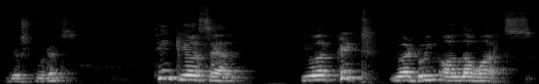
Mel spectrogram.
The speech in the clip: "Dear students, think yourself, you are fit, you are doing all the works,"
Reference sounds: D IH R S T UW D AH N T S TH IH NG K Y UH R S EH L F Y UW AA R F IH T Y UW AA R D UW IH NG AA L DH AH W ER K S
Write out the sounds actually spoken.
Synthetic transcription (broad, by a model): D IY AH S T UW D AH N T S T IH NG K Y UH R S EH L F Y UW AA R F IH T Y UW AA R D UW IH NG AA L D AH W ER K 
